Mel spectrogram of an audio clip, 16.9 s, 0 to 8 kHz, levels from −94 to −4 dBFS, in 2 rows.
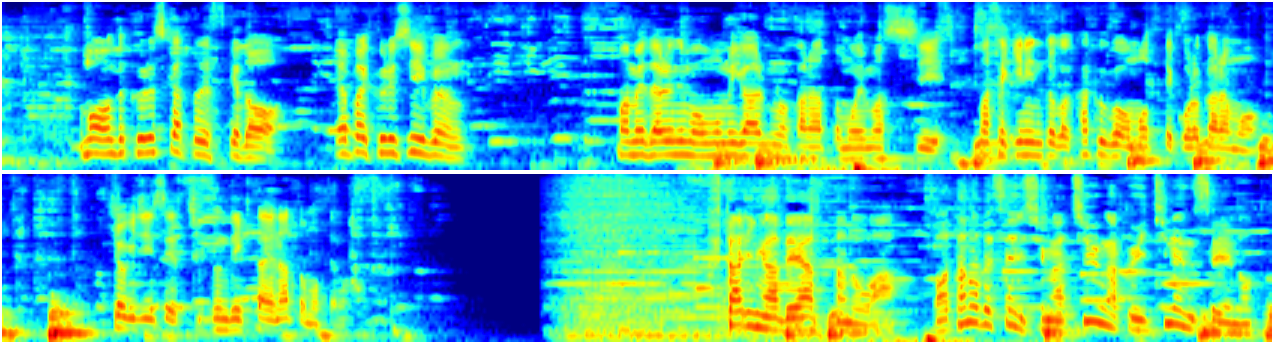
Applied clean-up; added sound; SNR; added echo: classical method log-MMSE.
